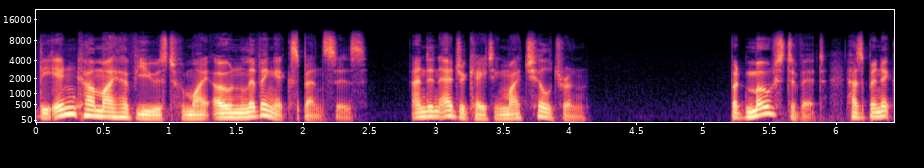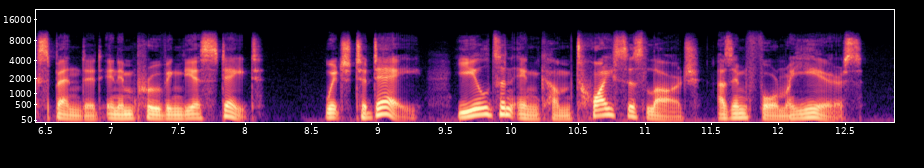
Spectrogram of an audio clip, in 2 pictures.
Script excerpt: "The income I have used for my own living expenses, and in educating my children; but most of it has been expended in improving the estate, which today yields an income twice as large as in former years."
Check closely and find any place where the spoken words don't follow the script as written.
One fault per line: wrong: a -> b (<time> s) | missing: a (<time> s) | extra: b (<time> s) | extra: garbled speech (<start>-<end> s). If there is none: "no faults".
no faults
